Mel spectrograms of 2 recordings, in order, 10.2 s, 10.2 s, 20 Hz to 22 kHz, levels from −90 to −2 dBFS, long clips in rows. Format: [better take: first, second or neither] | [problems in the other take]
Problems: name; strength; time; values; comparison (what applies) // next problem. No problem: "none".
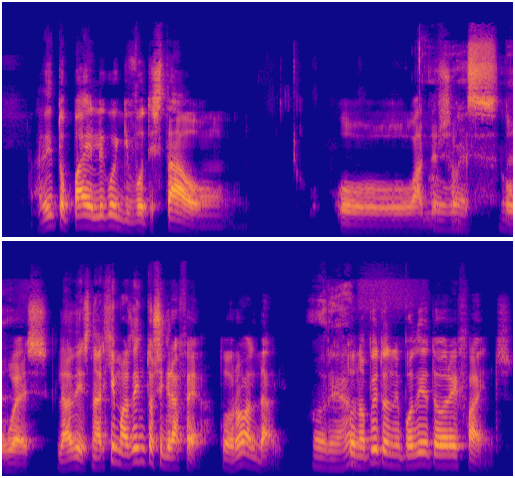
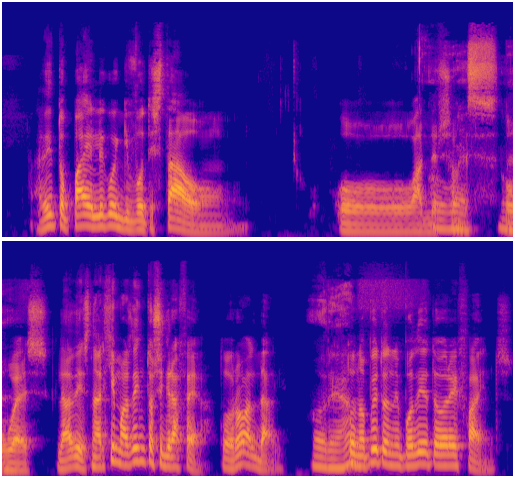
second | thin; very; fading below 450 Hz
